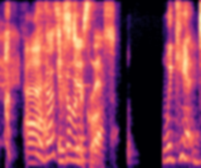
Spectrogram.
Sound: laughter

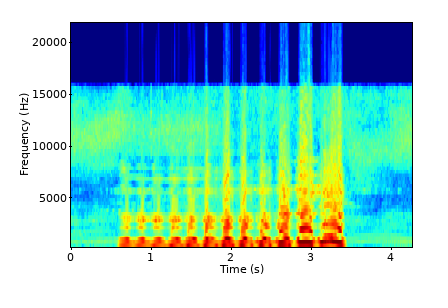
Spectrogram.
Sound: cry of panic

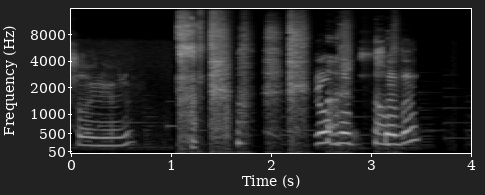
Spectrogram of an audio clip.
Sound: intense chuckling

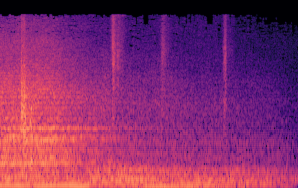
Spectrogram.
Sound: scary cave sound

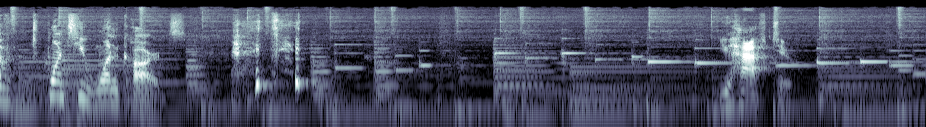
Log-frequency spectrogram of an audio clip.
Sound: laugh

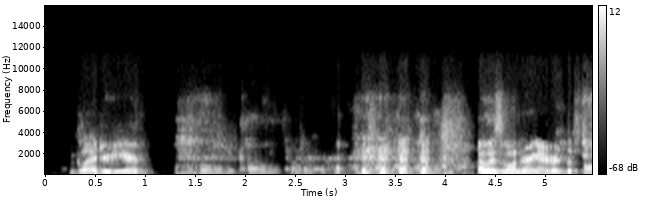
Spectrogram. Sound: laughing

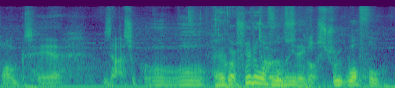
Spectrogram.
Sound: gasps

